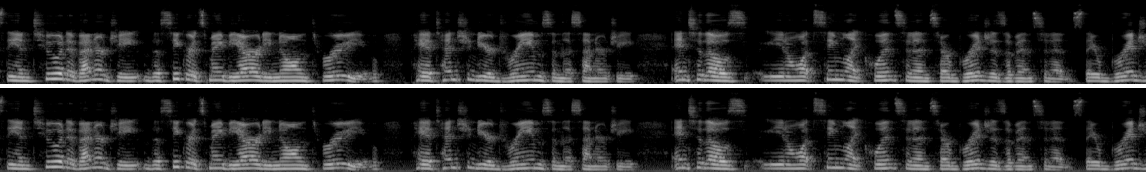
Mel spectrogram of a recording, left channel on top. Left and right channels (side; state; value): right; noise; hum, 27 dB below the sound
